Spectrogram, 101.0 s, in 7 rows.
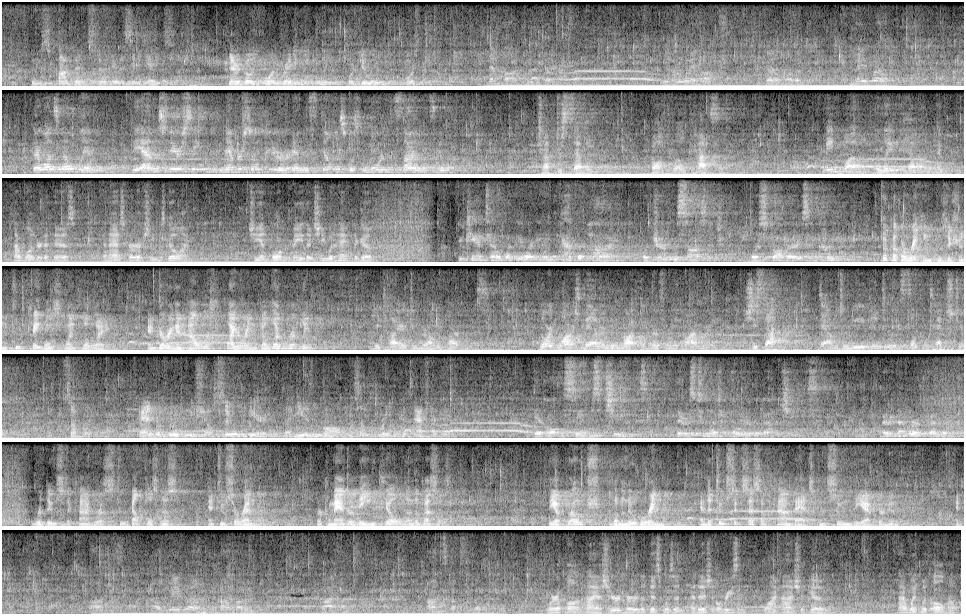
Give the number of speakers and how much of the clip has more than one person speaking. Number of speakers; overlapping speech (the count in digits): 7, no overlap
